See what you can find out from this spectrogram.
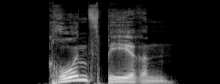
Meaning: plural of Kronsbeere
- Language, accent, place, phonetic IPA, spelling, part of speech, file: German, Germany, Berlin, [ˈkʁoːnsˌbeːʁən], Kronsbeeren, noun, De-Kronsbeeren.ogg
